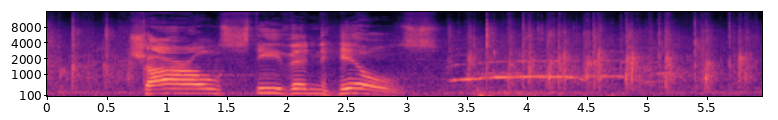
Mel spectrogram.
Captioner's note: audience claps and cheers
